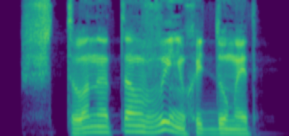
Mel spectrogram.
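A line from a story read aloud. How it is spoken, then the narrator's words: Irritated inner thought. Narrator (Russian): раздраженно подумал Селдон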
